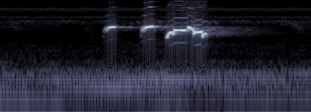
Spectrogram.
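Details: Calling out to companions, a sooty-headed bulbul gives a brisk liquid phrase: two clear separate notes followed by a rolling, warbled pair that falls at the end. A faint low hum sits underneath.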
